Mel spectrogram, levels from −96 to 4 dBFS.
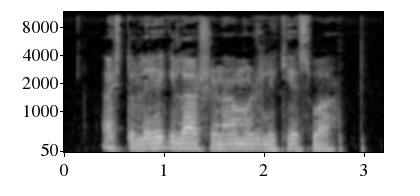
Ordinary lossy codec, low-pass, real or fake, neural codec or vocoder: MP3, 48 kbps; 10.8 kHz; fake; vocoder, 44.1 kHz, 128 mel bands, Pupu-Vocoder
